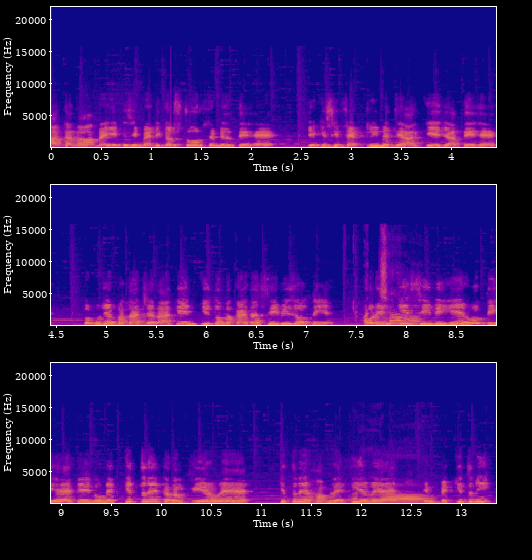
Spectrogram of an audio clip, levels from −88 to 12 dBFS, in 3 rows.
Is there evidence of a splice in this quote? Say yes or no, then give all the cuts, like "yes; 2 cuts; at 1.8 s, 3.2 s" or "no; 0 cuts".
no; 0 cuts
